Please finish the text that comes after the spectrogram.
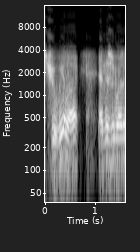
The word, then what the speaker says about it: Chewelah: It's spelled Chewelah, Chewelah. And people say, that's a strange name. I don't know if I can remember that. I just remember Chewbacca. Chewbacca, and this is Chewelah, and this is where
